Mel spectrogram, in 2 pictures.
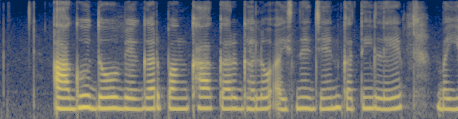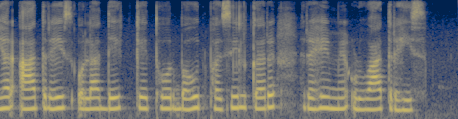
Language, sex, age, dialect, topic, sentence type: Chhattisgarhi, female, 18-24, Northern/Bhandar, agriculture, statement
